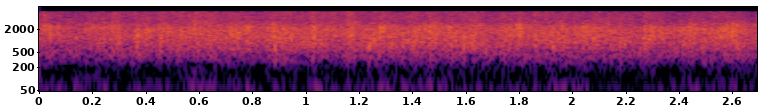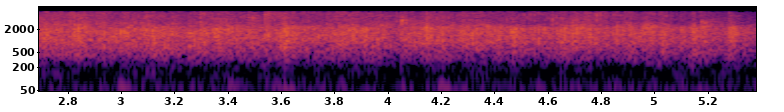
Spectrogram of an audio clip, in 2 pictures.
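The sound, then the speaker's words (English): A large crowd claps steadily for several seconds, a dense, even wash of applause with no voices rising above it, given as a clap for the Lord. “If the Lord blessed you with that, won't you let Him really know it by giving the Lord a clap off?”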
